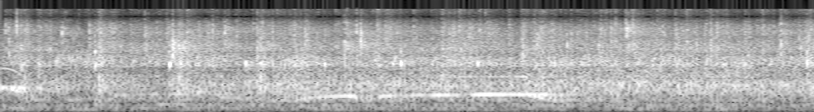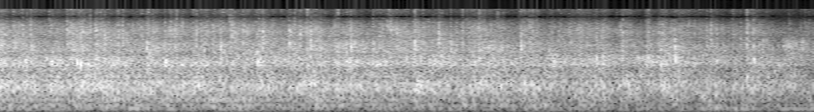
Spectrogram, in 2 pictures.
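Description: Audience applauding, with a couple of whoops in the first two seconds; the applause dies away toward the end.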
